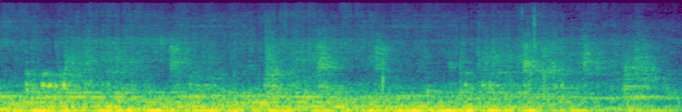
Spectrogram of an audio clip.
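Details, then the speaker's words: Washing machine drum spun by hand: a rough, steady, noticeable low grinding rumble from very badly worn drum bearings. "you can hear it makes quite a noticeable sort of grinding noise"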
